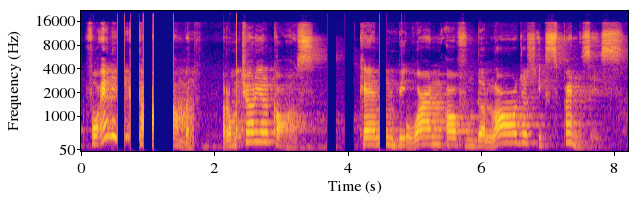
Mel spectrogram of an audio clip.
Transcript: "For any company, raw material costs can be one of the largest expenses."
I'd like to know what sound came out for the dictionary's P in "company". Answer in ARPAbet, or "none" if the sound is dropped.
B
